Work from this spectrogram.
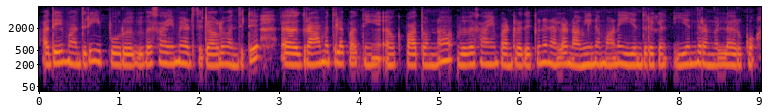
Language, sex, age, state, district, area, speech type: Tamil, female, 18-30, Tamil Nadu, Tiruppur, rural, spontaneous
